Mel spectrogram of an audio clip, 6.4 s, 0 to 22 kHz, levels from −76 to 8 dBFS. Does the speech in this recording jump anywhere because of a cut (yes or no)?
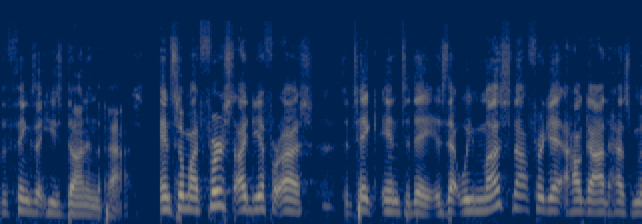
yes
